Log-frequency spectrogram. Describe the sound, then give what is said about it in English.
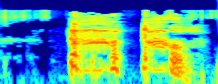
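Two harsh coughs burst out one after another, each loud and broad, with a faint throaty rasp before them and no talking. “Excuse me for a fit of coughing real quick.”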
